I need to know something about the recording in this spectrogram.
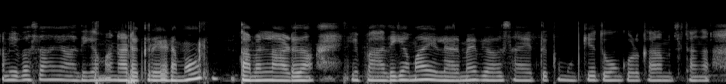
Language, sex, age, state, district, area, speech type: Tamil, female, 30-45, Tamil Nadu, Thanjavur, urban, spontaneous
